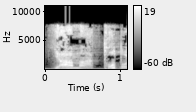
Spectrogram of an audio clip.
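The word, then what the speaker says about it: 大和: ね、その和っていう根本原理を持った小さな集団がどんどんどんどん大きくなって、大きな和になったんですね。はい、大きな和と書いて何と読みますかヤマトと読むんですね。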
